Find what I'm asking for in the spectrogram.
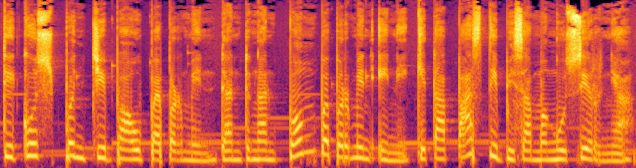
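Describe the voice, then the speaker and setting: A woman's voice: mid-range voice, expressive, measured pace, darkish tone. A woman voicing a determined elderly grandfather professor in a children's storybook. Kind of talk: storybook character voice. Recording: music behind the voice.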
